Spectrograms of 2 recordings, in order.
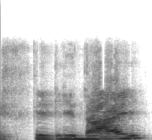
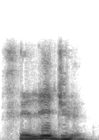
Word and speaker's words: Felidae: A gente fala, lê Felidae, mas se pronuncia Felidae.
